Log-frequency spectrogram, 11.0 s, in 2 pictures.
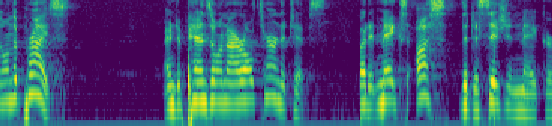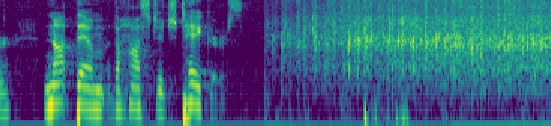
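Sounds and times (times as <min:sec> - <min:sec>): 
speech: 0:00.0 - 0:00.8, 0:01.6 - 0:08.6
crowd applauding Congresswoman Pelosi at a public event on energy policy: 0:08.2 - 0:11.0.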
